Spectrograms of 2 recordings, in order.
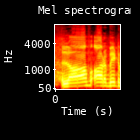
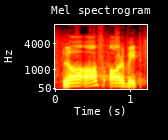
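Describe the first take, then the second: First: Law of orbit, said slowly with the stress on of; slow model answer. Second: Chanted, law of orbit drawn out very slowly in unison; the whole class chants law of orbit, stretched long. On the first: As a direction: spell out law of orbit word by word for the class. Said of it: "हां, असं सांगायचं". (law of orbit हळू, of वर जोर) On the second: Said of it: "काय म्हणतात?". (chanted, law of orbit खूप सावकाश एकसुरात) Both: Shown as a demonstration.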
